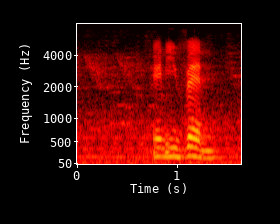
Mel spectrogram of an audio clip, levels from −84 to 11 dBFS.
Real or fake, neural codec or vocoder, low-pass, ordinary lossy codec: real; none; 7.2 kHz; none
